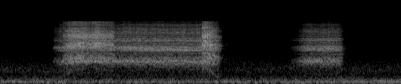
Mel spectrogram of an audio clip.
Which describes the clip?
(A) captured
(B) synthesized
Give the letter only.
A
